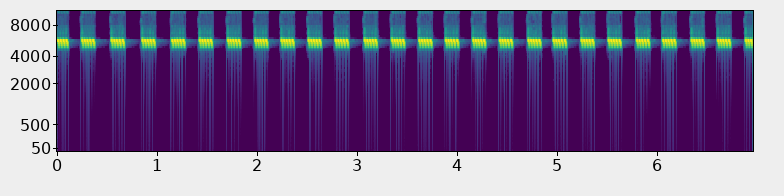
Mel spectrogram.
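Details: A male cricket chirps through a summer evening, each short shrill pulse repeated at a quick regular pace of nearly four per second, alone against complete quiet.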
